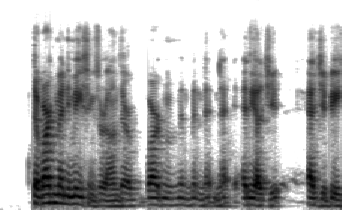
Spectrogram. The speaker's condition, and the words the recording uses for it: Stuttering. So my uh, I stutter now in my mind, and uh, not so much in my uh, you know, uh, language.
